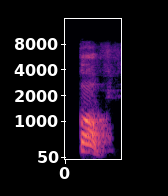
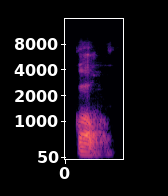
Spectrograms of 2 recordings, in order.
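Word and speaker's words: קוף: Kop ya, kop. Kop ya, kop. Pengucapan seperti Anda melafalkan quality. Q ya, Q. Ki. Q atau ki ya dalam bahasa Inggris.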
